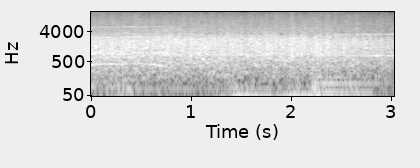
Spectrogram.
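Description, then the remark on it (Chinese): An audience claps steadily, a dense wash of many hands filling the whole stretch at an even, fairly loud level without pauses or voices standing out. “真的值得我们鼓掌啊！”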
